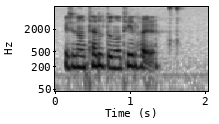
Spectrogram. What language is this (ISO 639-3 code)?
fao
